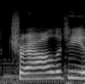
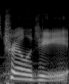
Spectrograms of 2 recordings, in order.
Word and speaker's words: trilogy: brain that I only learned after Vubing aren't pronounced how I say them. Triology is one of them. Uh, triology, which I know is trilogy, and I can say trilogy, but my brain rejects it.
